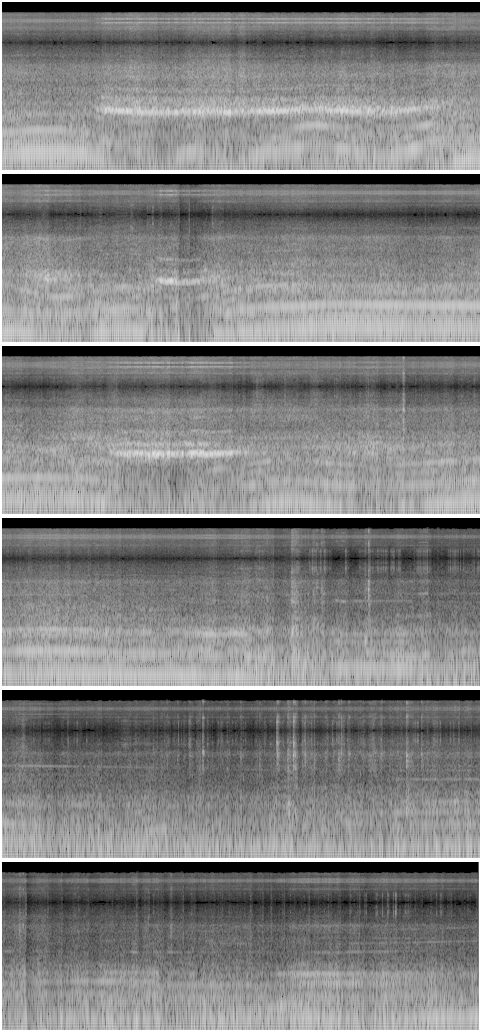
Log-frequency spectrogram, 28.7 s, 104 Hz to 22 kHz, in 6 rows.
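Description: Toyota Mark II's turbocharged 1JZ straight-six heard from inside the cabin, revving up and down over and over through a drift, with tyre squeal at times. After about seventeen seconds the engine settles to a steadier, lower note.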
